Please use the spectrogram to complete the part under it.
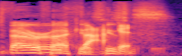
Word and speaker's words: Varoufakis: It's Varoufakis.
